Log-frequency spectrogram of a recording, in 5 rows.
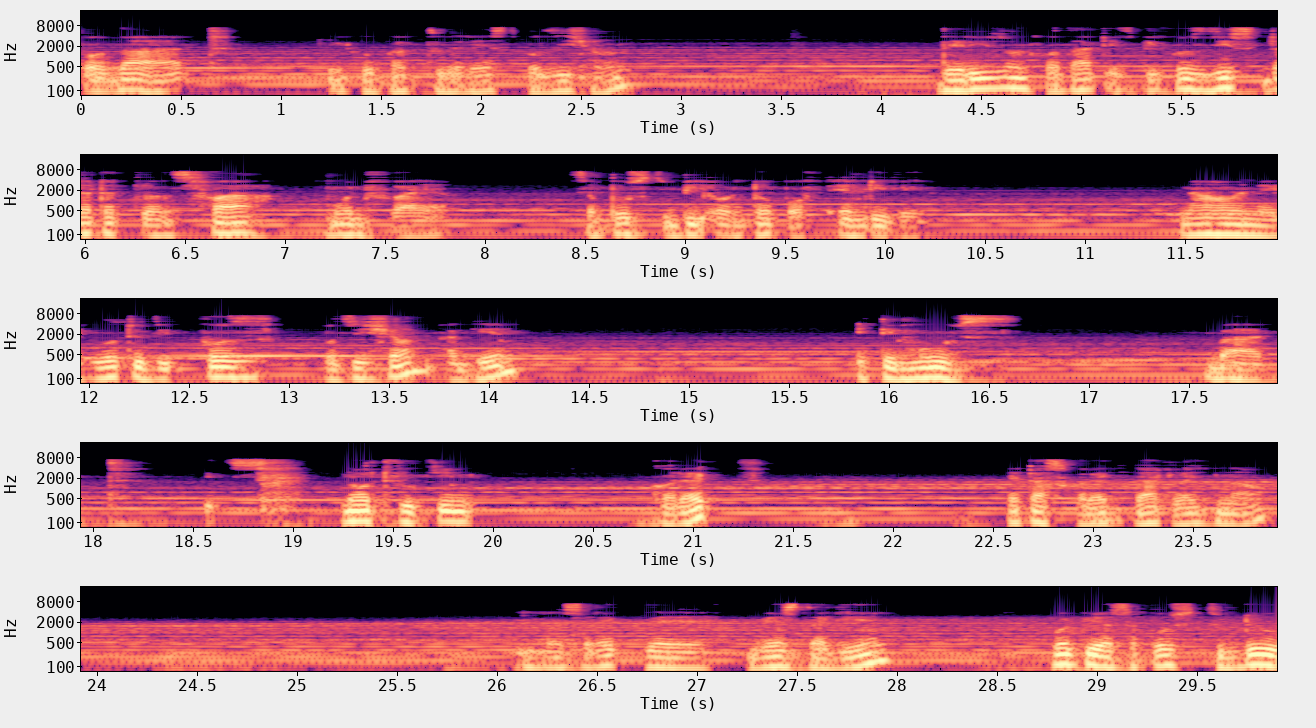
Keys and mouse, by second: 0.7 click, 3.2 click, 4.7 click, 7.7-9.3 drag, 11.7 click, 12.8 click, 14.5 click, 16.0-20.7 middle drag, 21.3-21.6 middle drag, 23.4 click, 24.4 middle click, 27.6 click.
